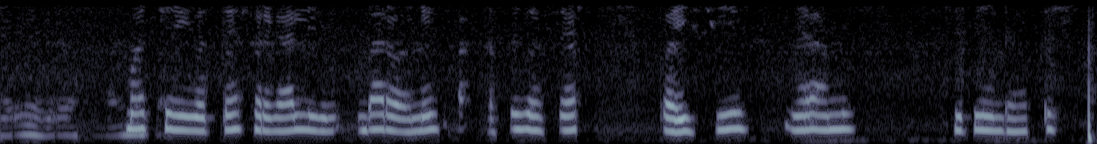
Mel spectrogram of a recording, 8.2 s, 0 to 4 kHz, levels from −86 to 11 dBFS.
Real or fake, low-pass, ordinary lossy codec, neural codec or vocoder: real; 3.6 kHz; none; none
